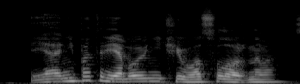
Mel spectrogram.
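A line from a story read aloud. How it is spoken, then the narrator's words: Calm. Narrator (Russian): спокойно ответил Арбидолочек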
